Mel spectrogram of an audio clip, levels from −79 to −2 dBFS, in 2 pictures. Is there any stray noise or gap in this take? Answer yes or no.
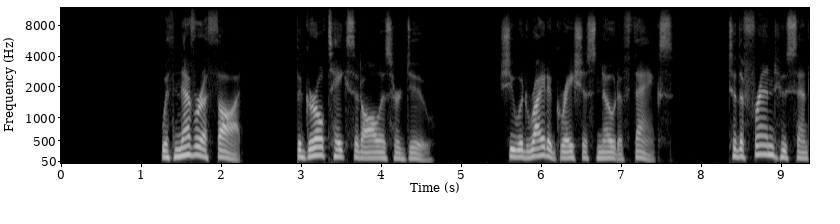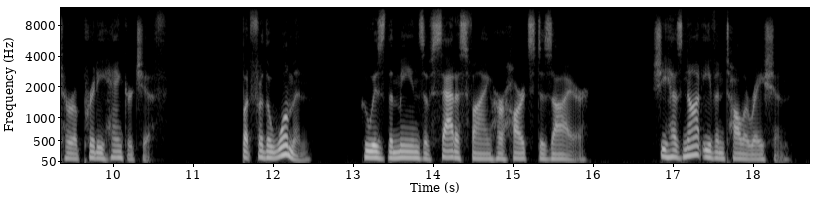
no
